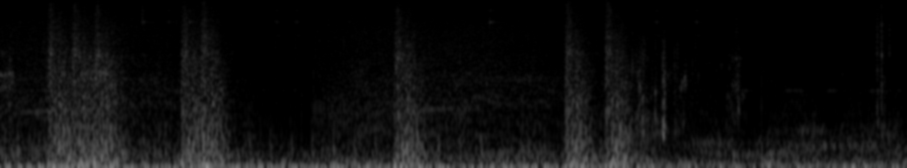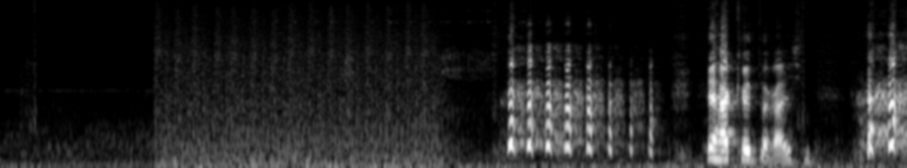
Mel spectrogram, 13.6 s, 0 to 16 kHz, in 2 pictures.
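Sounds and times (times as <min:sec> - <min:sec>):
gunfire in a video game boss fight: 0:00.2 - 0:05.2, 0:08.0 - 0:10.4
laughter: 0:10.5 - 0:11.8, 0:13.2 - 0:13.5
speech: 0:12.1 - 0:13.2.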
